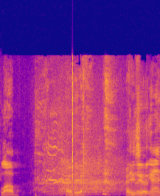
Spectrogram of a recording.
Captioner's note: laughter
